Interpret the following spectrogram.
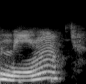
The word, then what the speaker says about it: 零: So when I said pronounced 零, at the end of 零, my tongue position is still at here. My nose is still working and the position of my tongue is still rising up.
